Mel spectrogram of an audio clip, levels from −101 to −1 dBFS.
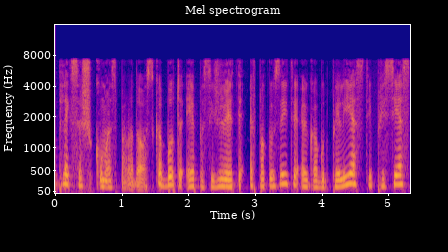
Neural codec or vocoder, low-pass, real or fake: codec, 16 kHz, 0.4 kbps, LongCat-Audio-Codec; 7.2 kHz; fake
